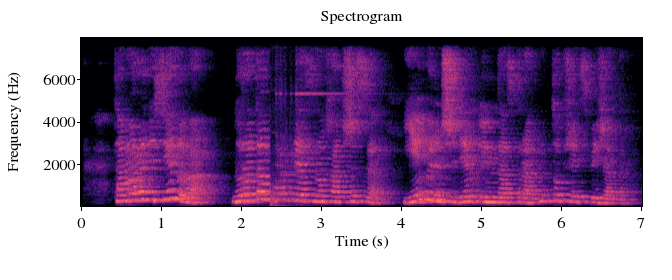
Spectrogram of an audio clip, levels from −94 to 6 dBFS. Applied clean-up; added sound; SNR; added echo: neural separator model SepFormer DNS4.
